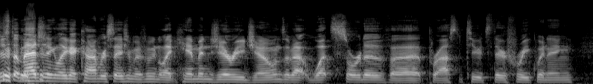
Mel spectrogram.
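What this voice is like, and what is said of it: Usual voice. Nothing is said of it.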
